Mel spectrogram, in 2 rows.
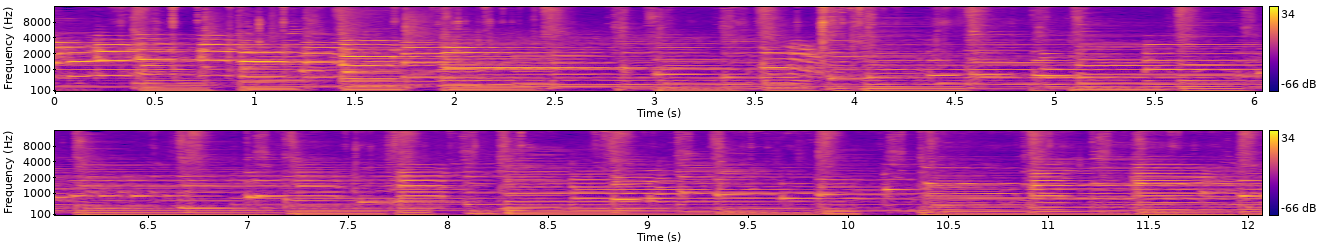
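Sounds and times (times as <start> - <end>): guitar-led music: 0.0 - 12.0.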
